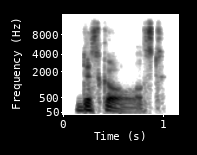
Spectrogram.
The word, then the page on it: discalced: British English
